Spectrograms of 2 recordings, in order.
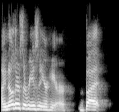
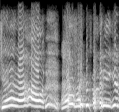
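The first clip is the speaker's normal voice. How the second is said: high, drawn-out, mock frantic, freaked-out yelling; 14 semitones higher than usual. Retelling freaking out at souls in the room: imitating her own yelling. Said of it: "I started yelling".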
